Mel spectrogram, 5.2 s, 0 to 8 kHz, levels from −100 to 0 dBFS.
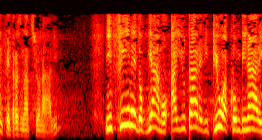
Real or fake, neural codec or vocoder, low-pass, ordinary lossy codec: real; none; 7.2 kHz; MP3, 24 kbps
